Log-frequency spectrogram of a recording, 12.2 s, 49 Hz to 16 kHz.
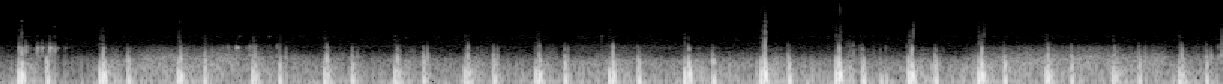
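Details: Own heartbeat through a stethoscope on the chest, ASMR recording: soft, regular low thumps at about 80 beats a minute with a faint hum beneath; normal heartbeat.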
